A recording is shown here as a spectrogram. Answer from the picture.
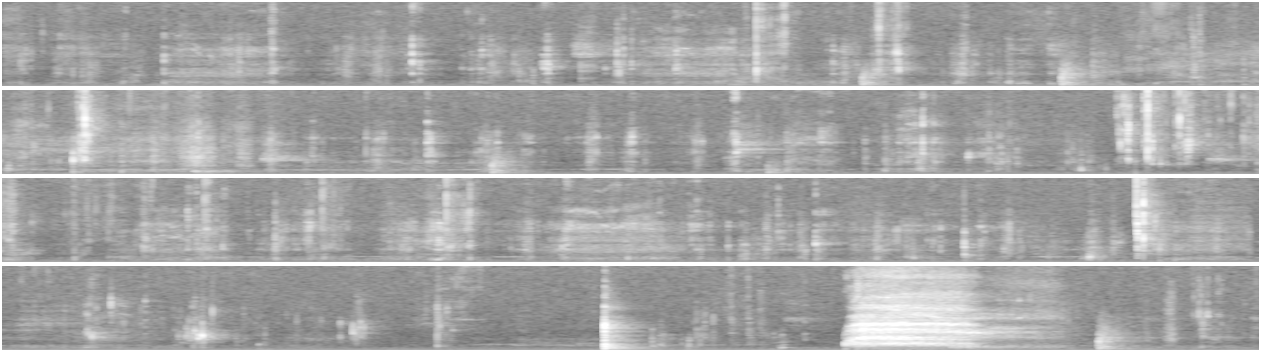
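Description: Close-miked chewing and biting of food, with many small, sharp mouth clicks scattered throughout. Near the end comes a louder, noisy sound lasting about a second.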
